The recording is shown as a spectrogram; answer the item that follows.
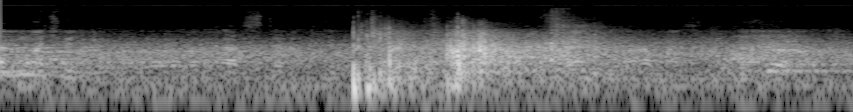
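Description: Two sharp thumps about half a second apart, near the middle, over steady background noise.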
